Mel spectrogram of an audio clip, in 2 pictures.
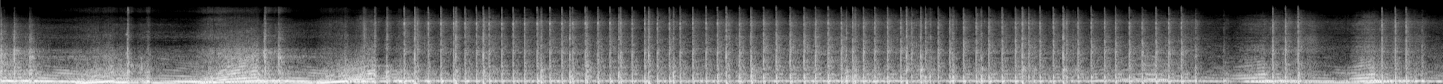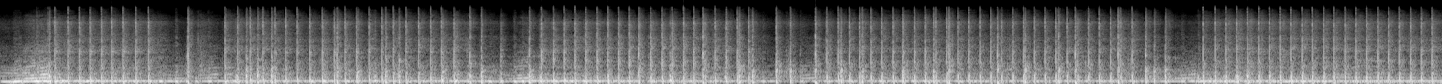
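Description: Honda engines revving up and down, then held at the launch-control rev limiter in a steady, rapidly stuttering drone. The revs sweep up and down again about twelve to fifteen seconds in.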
